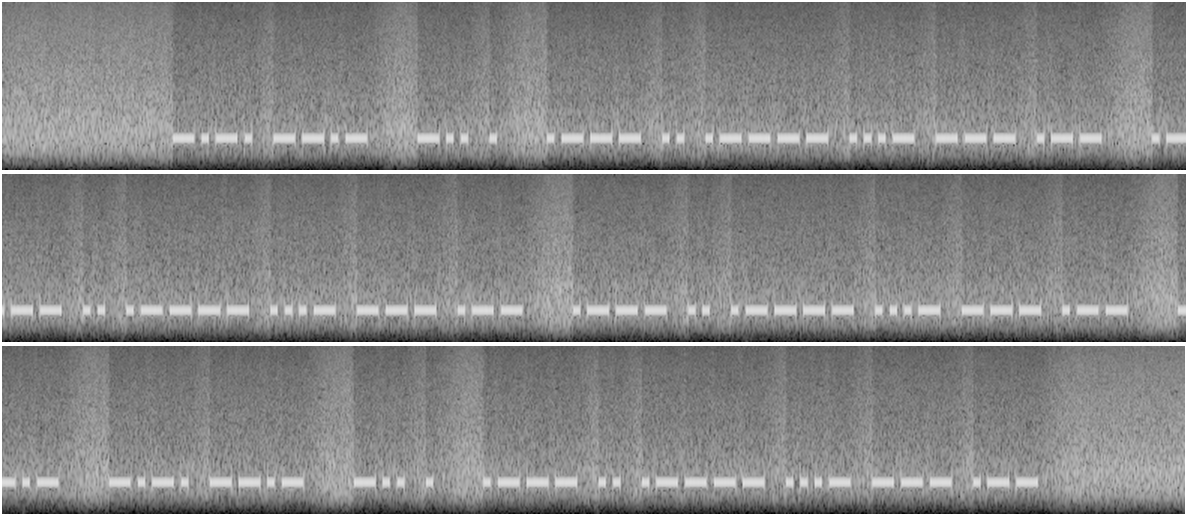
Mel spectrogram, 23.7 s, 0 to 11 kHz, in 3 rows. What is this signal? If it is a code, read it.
Morse code, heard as a keyed tone, machine-sent, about 25 wpm, 630 Hz, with radio static. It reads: CQ DE JI1VOW JI1VOW JI1VOW K CQ DE JI1VOW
